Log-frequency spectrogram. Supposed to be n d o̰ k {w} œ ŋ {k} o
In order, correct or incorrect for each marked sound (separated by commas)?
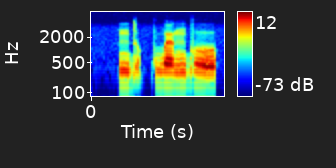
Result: correct, incorrect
